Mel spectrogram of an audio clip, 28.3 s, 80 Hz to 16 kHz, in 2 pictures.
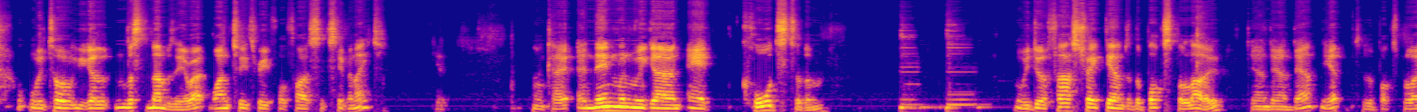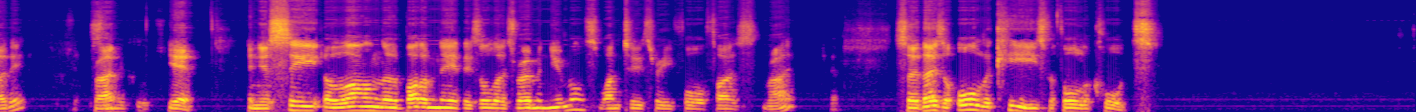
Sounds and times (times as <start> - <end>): Speech: 0.1 - 4.5, 5.3 - 8.3, 10.2 - 14.5, 15.1 - 22.2, 23.2 - 25.9.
